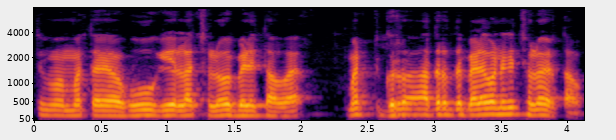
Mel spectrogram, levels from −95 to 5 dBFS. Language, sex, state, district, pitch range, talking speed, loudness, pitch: Kannada, male, Karnataka, Dharwad, 135-155 Hz, 175 wpm, -17 LUFS, 145 Hz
